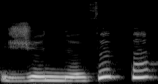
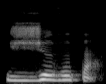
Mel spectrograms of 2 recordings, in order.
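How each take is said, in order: First: The word ne is fully pronounced. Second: The word ne is dropped entirely. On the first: The speaker calls it wrong. "Do not say je ne veux pas" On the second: The speaker calls it right.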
